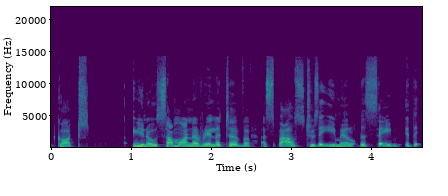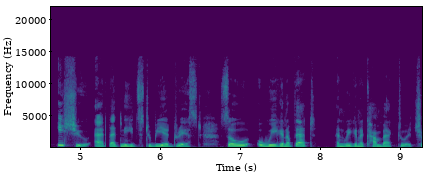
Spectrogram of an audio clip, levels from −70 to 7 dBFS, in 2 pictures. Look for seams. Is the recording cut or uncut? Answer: cut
